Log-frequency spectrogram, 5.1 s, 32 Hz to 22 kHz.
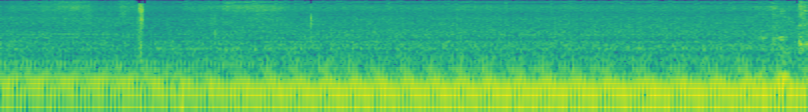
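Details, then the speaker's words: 2008 Honda Fit with exhaust noise at idle; steady low drone with a faint slightly uneven exhaust pulse, a light occasional misfire though it drives fine; owner suspects ignition coils and is replacing two. "of hear it where it's just slightly missing there was a couple and it drives just fine"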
